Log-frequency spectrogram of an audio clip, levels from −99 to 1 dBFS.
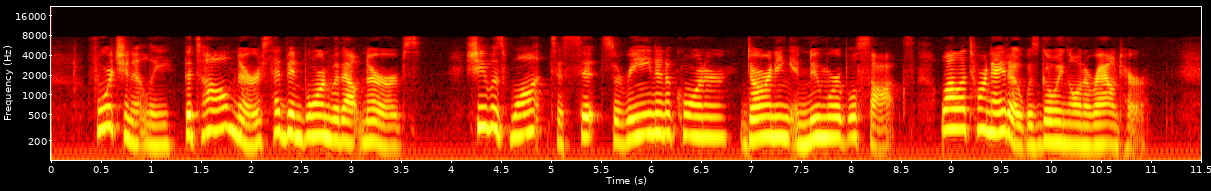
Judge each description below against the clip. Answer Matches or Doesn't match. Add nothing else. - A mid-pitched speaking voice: Doesn't match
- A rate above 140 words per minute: Matches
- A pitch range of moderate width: Doesn't match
